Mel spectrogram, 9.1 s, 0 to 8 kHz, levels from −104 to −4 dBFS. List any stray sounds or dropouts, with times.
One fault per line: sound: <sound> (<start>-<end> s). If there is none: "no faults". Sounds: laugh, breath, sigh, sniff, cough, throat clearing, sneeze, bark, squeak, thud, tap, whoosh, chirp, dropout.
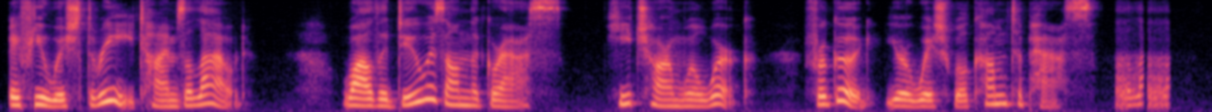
sound: laugh (8.4-8.8 s)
